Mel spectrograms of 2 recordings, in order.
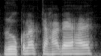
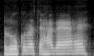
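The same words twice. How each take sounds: The two takes are said the same way.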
